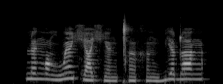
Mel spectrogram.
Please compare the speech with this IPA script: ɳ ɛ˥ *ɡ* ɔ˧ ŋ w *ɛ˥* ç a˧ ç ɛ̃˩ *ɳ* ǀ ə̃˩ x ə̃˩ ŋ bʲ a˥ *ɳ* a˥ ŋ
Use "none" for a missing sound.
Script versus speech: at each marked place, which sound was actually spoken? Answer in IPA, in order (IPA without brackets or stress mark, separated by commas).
ŋ, ɛ̃˥, ŋ, ɖ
